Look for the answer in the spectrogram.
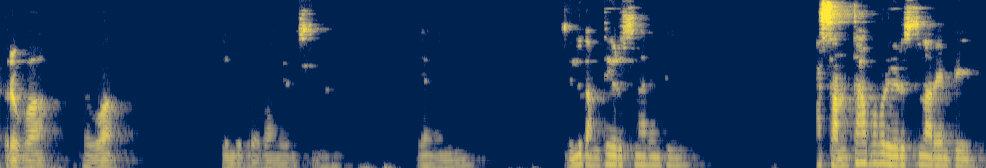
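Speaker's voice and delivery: hushed, far-off angel's worried question; Gabriel asking softly. Acted. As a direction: lean in and ask the weeping Lord. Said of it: "అని అడిగితే".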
